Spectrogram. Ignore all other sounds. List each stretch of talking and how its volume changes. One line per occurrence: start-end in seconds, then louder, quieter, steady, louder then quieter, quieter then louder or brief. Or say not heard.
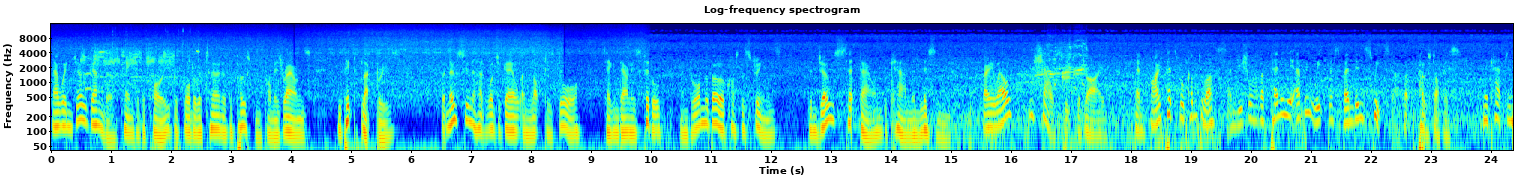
0.0-24.3 steady.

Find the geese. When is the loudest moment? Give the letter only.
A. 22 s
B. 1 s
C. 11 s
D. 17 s
D.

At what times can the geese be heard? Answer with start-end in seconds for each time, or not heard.
0.5-2.5, 16.1-17.4.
